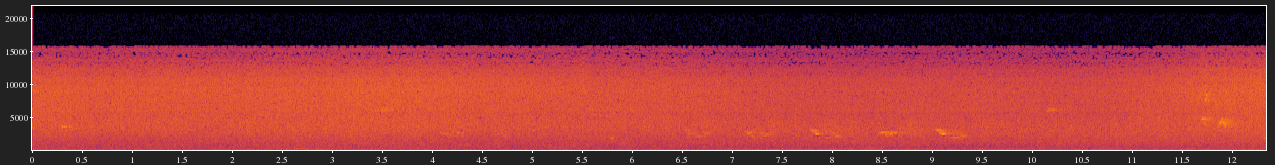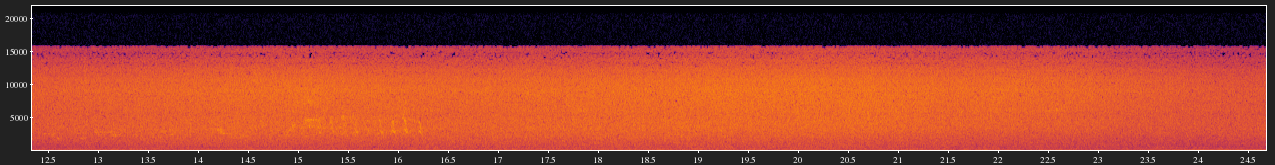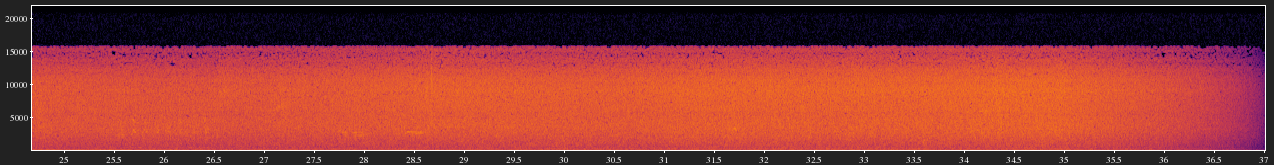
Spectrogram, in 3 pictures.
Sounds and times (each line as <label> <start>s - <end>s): birds chirp and sing in the background 5.6s - 10.4s
birds chirp and sing in the background 11.6s - 16.4s
birds chirp and sing in the background 27.7s - 28.8s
